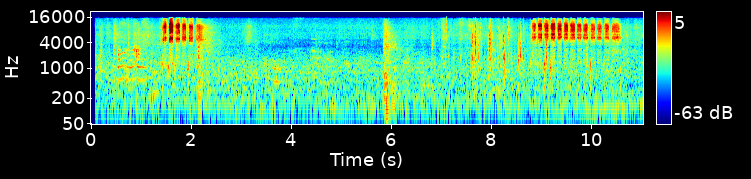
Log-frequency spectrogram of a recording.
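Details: Kitten with its mother cat: one brief, wavering, harmonic meow near the start, then soft rustling, scratchy bursts and a few light knocks in a quiet room.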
